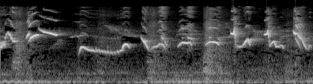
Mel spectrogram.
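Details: Oriental magpie-robin decoy bird in a cage, singing to provoke others into song: loud swooping whistles, a long rising slur, then quick looping warbles.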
